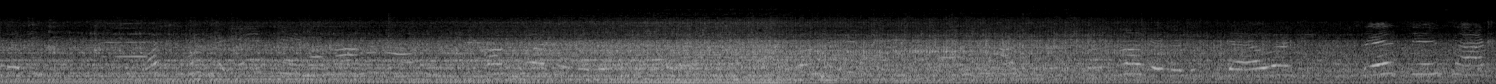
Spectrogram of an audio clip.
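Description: A tractor's engine running steadily, swelling louder for a few seconds around the middle, with a child's voice over it.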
